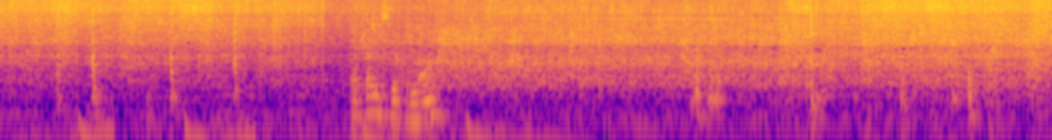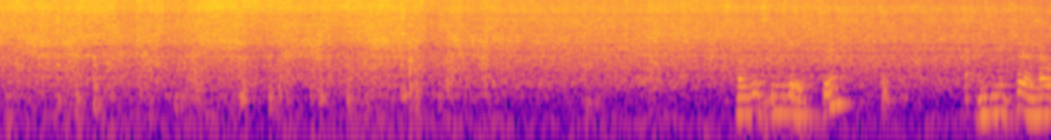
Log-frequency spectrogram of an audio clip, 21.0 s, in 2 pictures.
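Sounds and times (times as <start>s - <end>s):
vegetables sizzling in hot oil: 0.0s - 21.0s
spatula stirring: 6.9s - 15.6s.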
